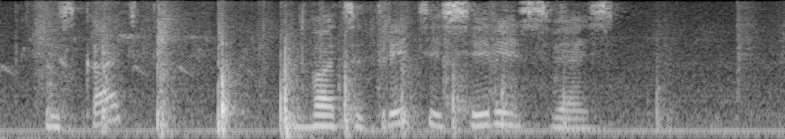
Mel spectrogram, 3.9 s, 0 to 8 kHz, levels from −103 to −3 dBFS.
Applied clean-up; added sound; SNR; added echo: none; Run; 1 dB; none.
